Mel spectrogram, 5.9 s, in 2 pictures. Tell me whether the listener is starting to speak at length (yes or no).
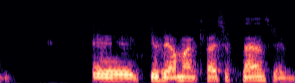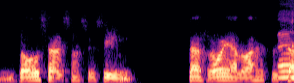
yes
